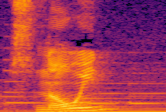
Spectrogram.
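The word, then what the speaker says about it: Samhain: La noche del 31 de octubre, un festival conocido como Samaín, pronunciado Snowing, que significa fin del verano.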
